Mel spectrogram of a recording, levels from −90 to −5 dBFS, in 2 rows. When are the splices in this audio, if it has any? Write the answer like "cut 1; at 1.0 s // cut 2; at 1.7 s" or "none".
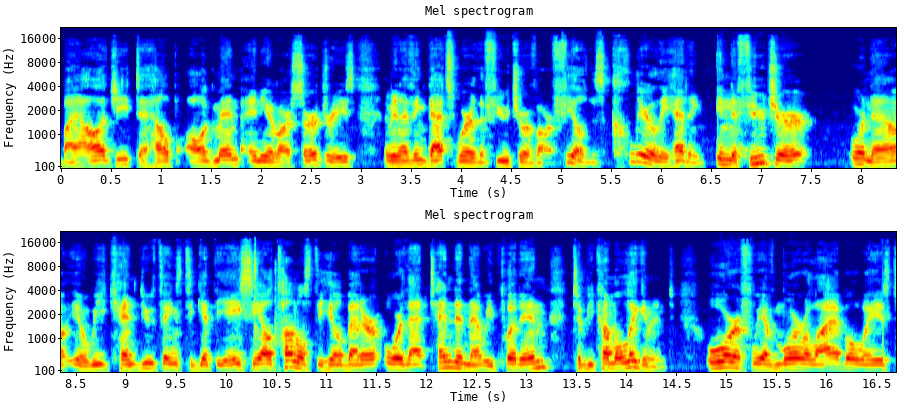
cut 1; at 1.8 s // cut 2; at 6.4 s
